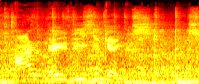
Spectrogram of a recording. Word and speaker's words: Radek: Spell it? R-A-D-E-K.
